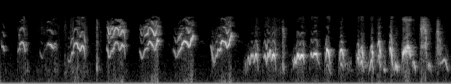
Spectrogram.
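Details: White-rumped shama song of harsh, squawky varied notes, then a fast series of lower chattering phrases.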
